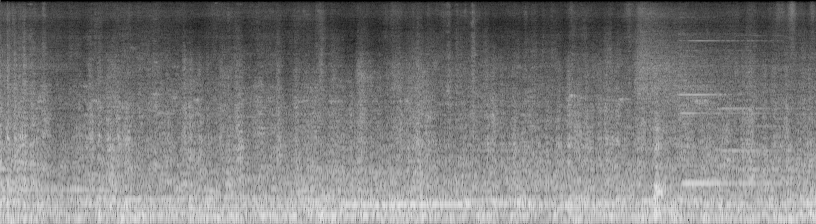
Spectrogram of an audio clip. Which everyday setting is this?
bus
